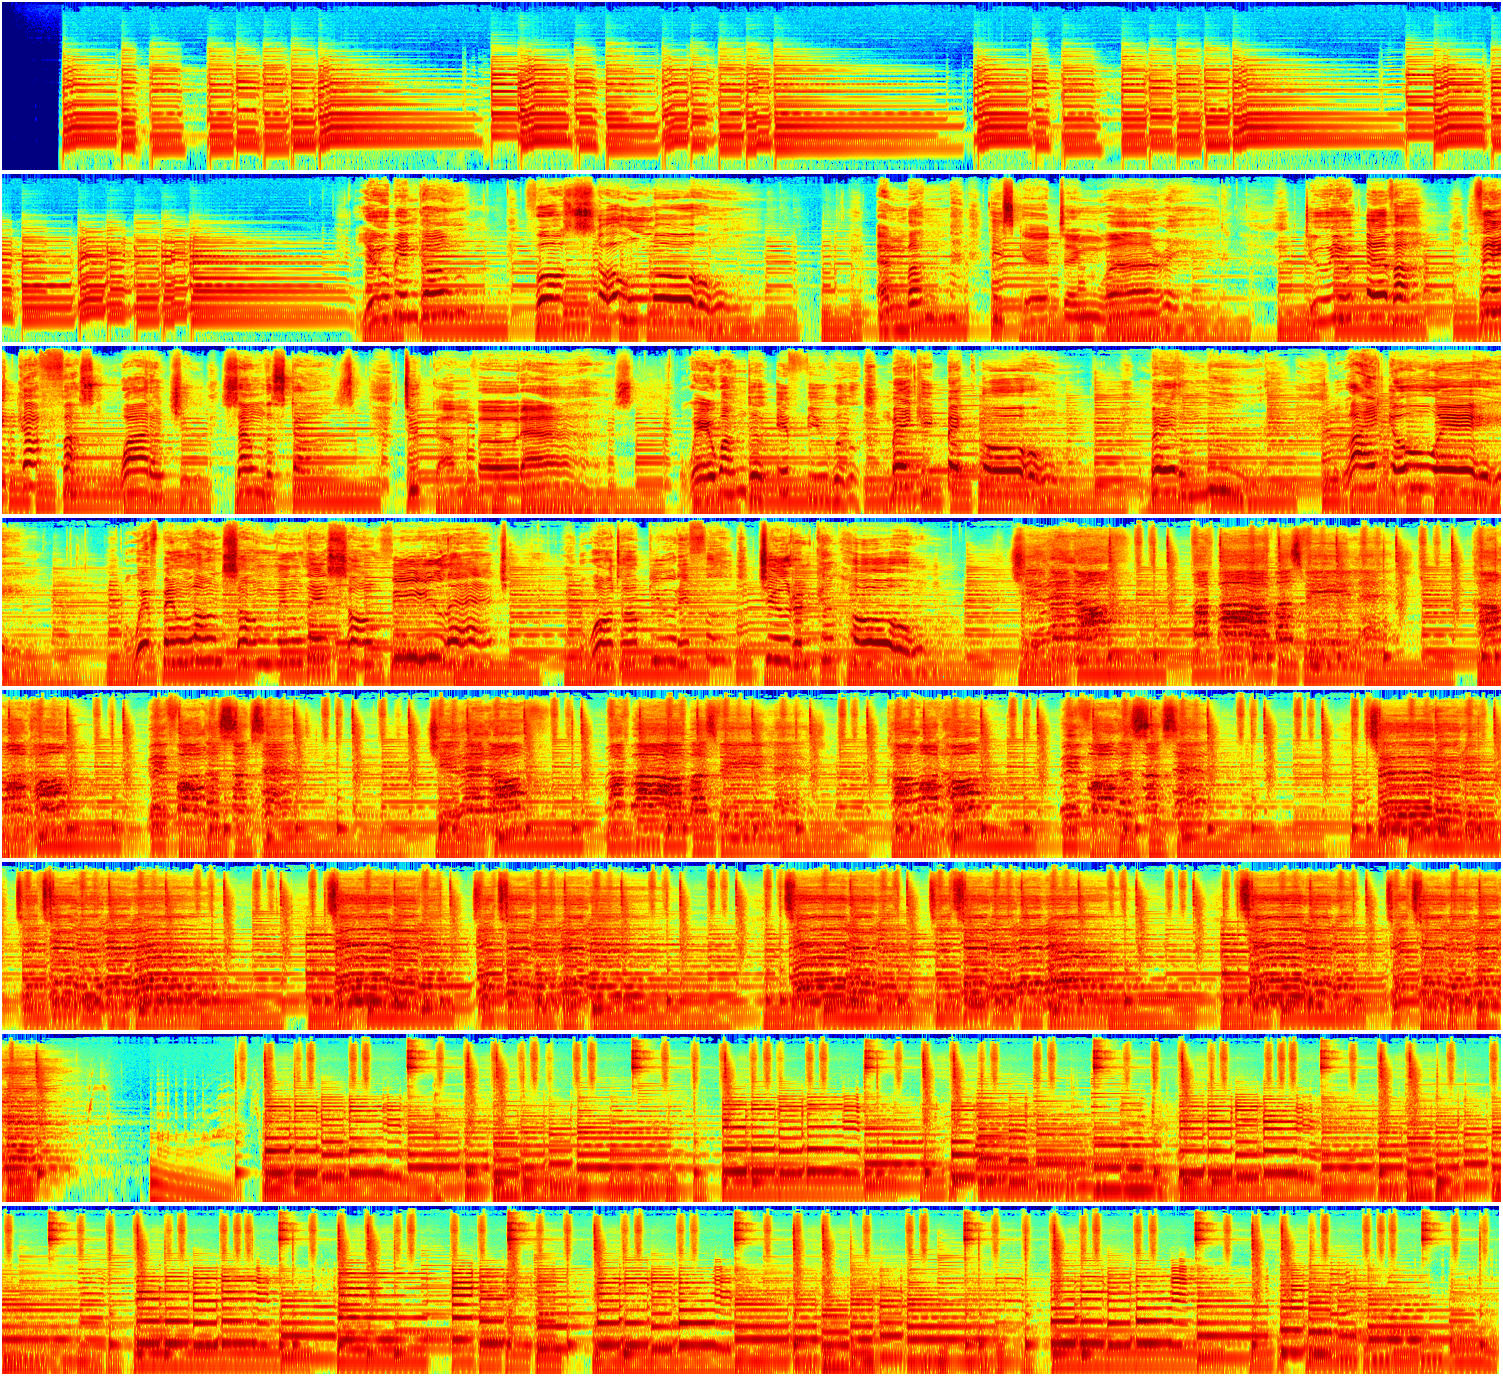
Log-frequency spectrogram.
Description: up tempo and exuberant music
